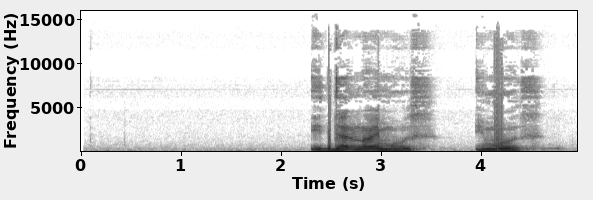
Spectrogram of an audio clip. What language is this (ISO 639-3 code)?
kab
